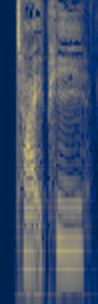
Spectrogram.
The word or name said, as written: thaipige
